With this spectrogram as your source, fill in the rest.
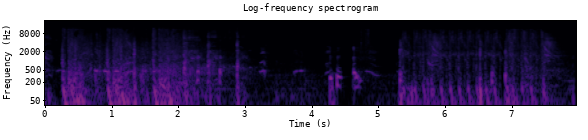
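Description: Shotgun blasts ring out in quick bursts.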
